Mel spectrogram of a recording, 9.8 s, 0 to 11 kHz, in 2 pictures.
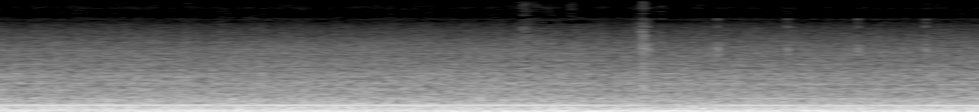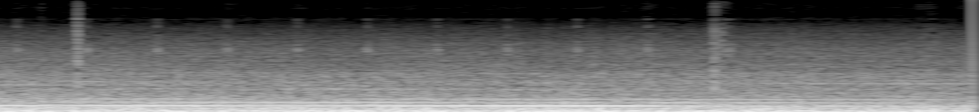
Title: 2017 Nissan Sentra SV humming noise while driving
